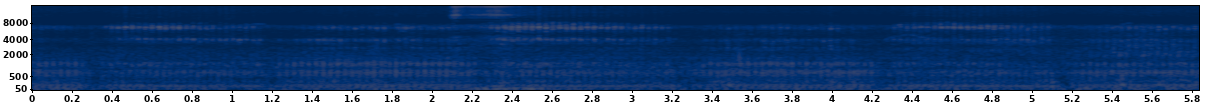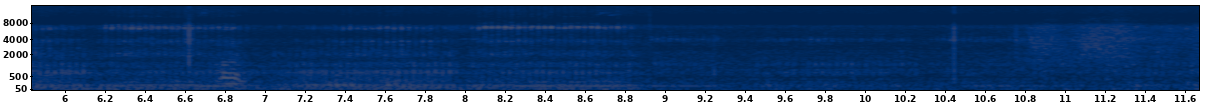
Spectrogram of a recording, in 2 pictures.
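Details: Young Maine Coon kittens resting together in a basket at home; continuous deep purring pulses rapidly and evenly for about twelve seconds, with a few soft clicks and rustles partway through.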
